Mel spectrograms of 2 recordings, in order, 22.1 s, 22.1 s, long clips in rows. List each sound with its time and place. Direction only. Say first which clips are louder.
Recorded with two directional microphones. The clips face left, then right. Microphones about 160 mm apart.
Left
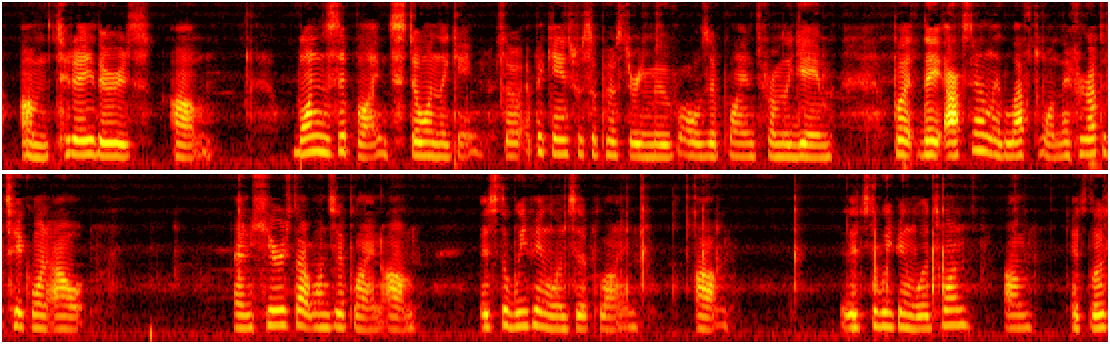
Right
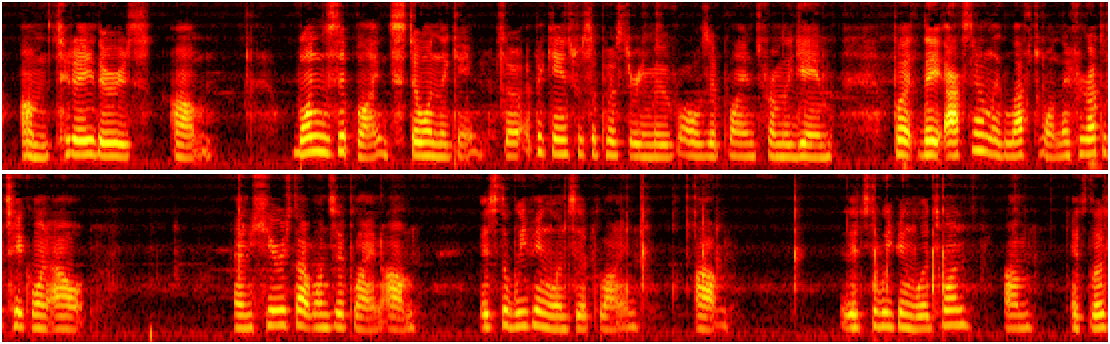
0.1 s speech: right 1 dB; 25° right (ahead or behind)
13.8 s speech: right 3 dB; 20° right (ahead or behind)
19.4 s speech: even; 25° right (ahead or behind)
